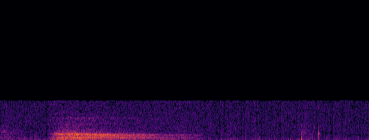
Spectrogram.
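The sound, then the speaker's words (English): A single slow exhale during meditation, a soft breathy rush that starts abruptly and fades away over about a second and a half, followed by two faint clicks. “Pay attention to your breath. When you breathe out, say the word out.”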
